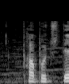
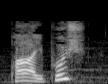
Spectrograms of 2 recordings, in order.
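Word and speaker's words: paypuş: evet burada Leyla Hanım papuç demiyor, pahayı buş diyor. Efendim pay ayak demektir, puş örten demektir. Pay puş ayak örten. Leyla Hanım kitabında papuç değil diye not düşmüş. Bu yanlış telaffuza kızmış.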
